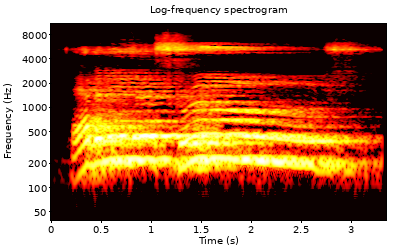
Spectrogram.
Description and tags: For the 2021 production of Christmas Carol I wanted to add some special effects. To create a ghostly voices saying ebenezer scrooge I recorded 10 different cast members, then I used audacity to add a little reverb and filter the voice using the frequency transform of a recording of wind. Then I played the voices while the wind was blowing.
